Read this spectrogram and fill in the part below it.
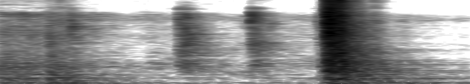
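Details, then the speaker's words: Unbranded five-drawer black lateral filing cabinet, possibly HON, after a drawer is reinstalled: rough, scratchy swishes as it is pushed along, ending in a thump. The slide rail drags, likely from dirt or lack of lubrication. "So it sounds like the rail's a little dirty or needs some more lubrication. It's kind of scratchy."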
